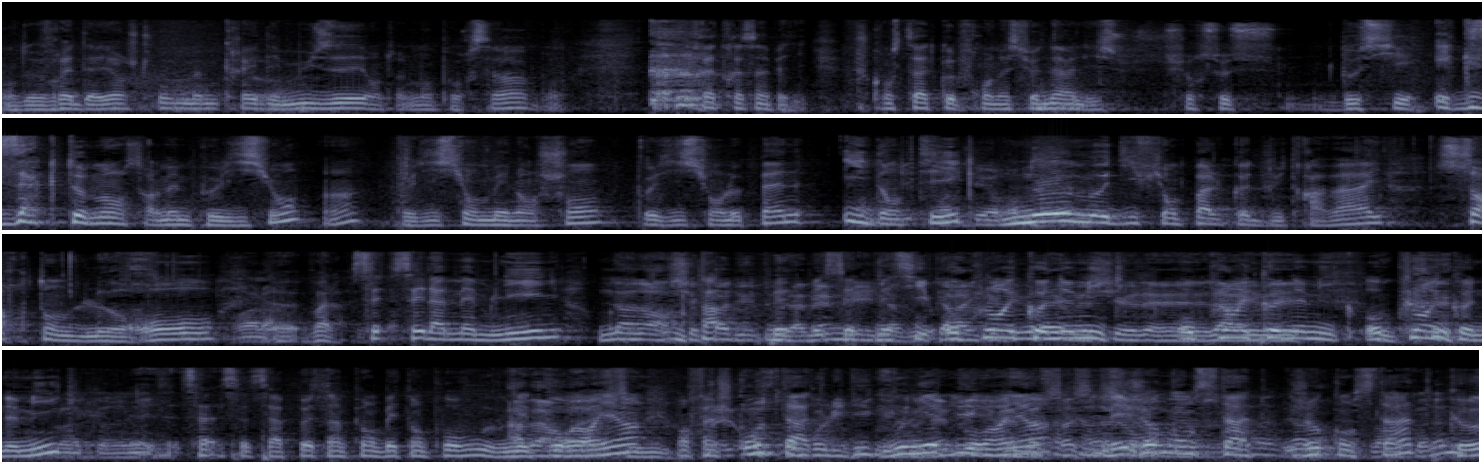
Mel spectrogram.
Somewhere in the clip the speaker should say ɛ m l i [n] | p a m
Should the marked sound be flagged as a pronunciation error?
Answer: yes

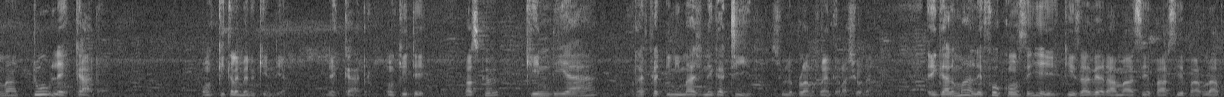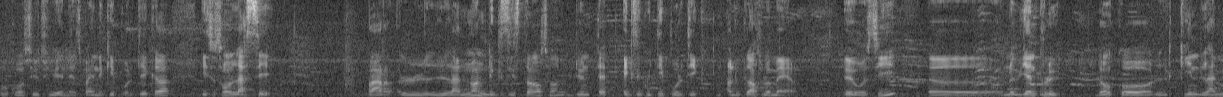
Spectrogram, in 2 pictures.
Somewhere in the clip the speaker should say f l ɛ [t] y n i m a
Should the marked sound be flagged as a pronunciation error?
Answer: no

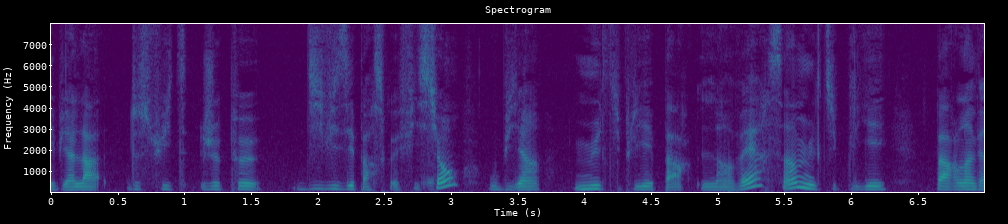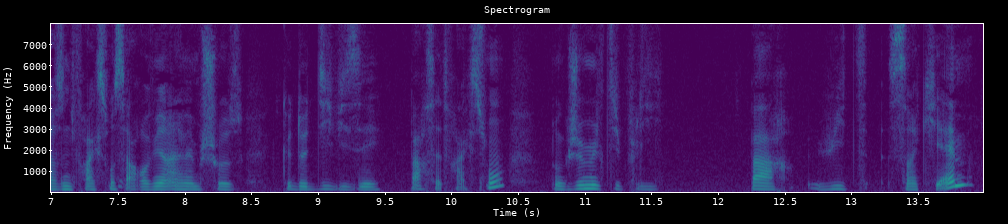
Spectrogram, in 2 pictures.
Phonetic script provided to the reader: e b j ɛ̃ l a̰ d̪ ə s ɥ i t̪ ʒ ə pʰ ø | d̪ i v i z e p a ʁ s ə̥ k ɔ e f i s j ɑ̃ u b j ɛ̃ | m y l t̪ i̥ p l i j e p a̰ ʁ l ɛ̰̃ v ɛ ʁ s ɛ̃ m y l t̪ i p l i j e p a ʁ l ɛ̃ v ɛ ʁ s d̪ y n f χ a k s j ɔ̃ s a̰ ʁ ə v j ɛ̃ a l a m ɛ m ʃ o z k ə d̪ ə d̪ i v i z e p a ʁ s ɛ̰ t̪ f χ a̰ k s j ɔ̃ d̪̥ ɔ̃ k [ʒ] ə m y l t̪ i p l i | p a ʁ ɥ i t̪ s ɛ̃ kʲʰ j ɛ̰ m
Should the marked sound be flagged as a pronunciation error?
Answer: no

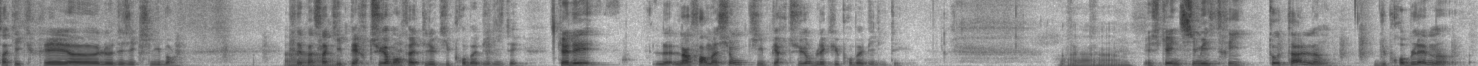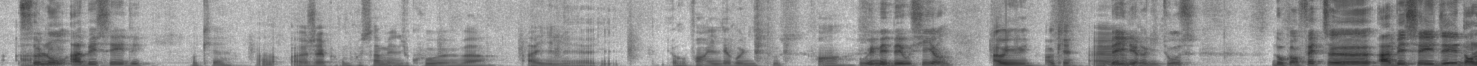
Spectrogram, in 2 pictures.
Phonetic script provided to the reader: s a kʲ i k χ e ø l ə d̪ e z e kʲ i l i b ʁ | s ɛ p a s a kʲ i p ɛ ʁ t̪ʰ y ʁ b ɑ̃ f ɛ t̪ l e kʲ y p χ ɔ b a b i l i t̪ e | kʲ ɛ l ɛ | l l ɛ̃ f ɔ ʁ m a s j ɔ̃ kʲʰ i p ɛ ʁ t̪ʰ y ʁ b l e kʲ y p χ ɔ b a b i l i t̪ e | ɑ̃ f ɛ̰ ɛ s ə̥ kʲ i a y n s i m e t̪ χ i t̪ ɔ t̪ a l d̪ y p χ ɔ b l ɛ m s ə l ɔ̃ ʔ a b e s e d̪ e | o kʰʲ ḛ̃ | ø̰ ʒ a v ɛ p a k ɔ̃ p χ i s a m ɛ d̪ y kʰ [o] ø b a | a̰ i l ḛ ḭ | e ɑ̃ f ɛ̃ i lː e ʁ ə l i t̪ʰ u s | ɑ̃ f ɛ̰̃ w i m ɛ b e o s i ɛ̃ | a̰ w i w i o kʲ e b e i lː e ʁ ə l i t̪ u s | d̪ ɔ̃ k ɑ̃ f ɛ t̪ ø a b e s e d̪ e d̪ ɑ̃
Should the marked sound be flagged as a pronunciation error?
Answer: yes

